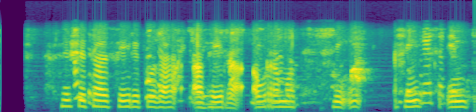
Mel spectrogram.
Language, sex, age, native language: Icelandic, male, 14, Icelandic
